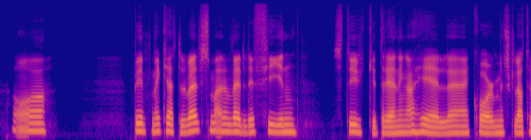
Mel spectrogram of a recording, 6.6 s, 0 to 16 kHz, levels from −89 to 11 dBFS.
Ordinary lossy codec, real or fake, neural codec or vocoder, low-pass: none; fake; autoencoder, 48 kHz, 32 numbers a frame, DAC-VAE, trained on Japanese speech; 14.4 kHz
